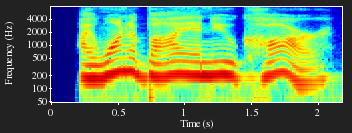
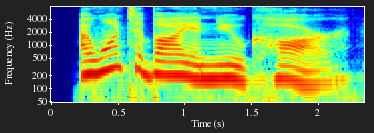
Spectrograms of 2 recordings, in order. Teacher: The stressed words are want, buy, new car. The others two and a are soft and quick. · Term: content words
